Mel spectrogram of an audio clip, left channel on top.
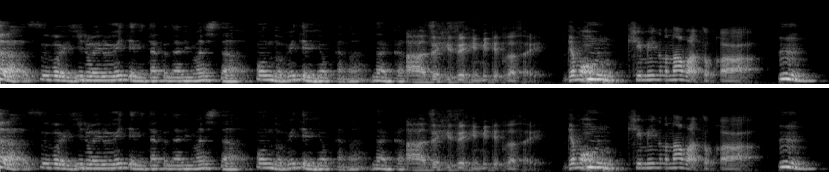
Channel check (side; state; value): right; quieter; 4.0 dB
